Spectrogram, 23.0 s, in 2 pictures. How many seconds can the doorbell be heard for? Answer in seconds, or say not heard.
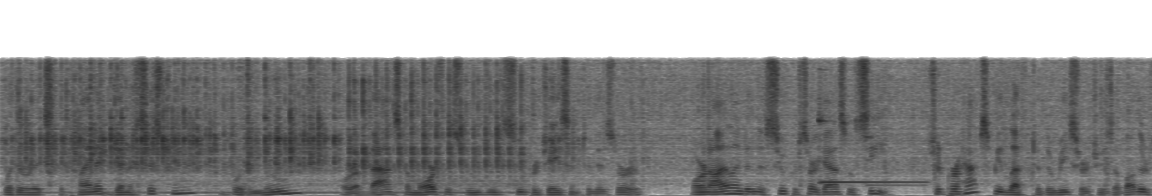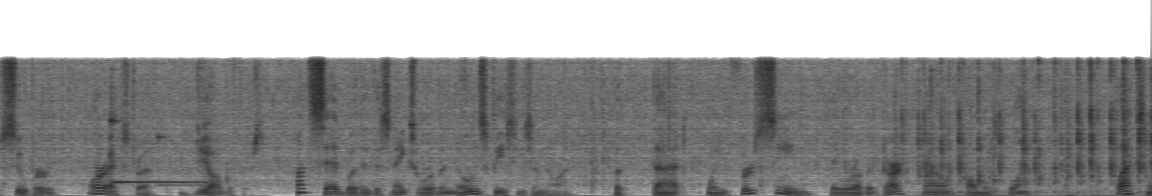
2 s.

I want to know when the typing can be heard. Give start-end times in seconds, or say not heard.
0.0-5.8, 20.4-23.0.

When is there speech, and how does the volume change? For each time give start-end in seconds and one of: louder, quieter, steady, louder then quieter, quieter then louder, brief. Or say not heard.
0.1-23.0 steady.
